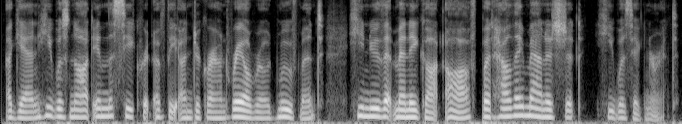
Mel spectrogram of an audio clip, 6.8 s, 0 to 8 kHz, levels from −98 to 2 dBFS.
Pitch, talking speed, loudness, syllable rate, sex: 170 Hz, 235 wpm, -18 LUFS, 6.0 syllables/s, female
